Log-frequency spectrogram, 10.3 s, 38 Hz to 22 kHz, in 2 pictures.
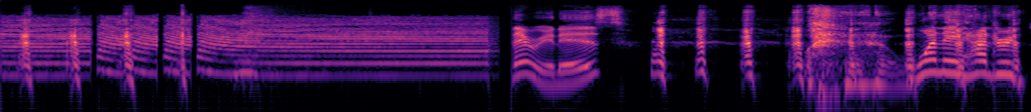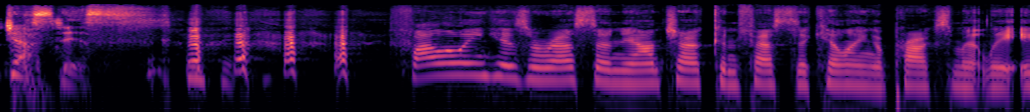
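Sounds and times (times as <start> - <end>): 
laughter: 0.0 - 1.4, 3.1 - 6.9
hip-hop air horn sound effect: 0.0 - 2.6
speech: 2.6 - 6.5, 7.2 - 10.2.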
